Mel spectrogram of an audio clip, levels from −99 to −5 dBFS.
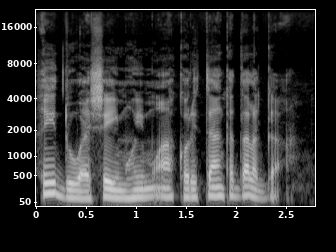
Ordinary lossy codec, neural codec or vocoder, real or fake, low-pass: none; vocoder, 44.1 kHz, 128 mel bands every 512 samples, BigVGAN v2; fake; none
